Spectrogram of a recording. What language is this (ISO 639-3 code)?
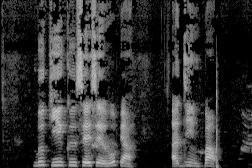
ksf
